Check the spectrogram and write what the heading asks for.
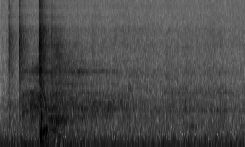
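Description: Plastic lid pulled off a paper takeaway coffee cup: a faint click, then one sharp snap about half a second in. A low steady hum runs underneath.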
